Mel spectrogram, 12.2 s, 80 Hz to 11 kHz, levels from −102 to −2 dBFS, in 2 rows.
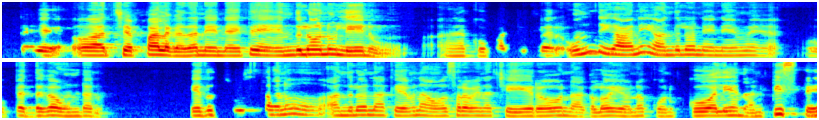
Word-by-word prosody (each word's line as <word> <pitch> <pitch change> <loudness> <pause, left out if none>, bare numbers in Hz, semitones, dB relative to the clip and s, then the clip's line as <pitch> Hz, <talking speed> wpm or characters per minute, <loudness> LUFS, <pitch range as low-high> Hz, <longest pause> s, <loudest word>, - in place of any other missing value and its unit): టయె 220 -3 +3 0.3
వా 210 - +7 0.2
చెప్పాలి 225 +1 +7
గదా! 190 +1 +3
నేనైతే 195 +3 +2 0.2
ఎందులోనూ 245 +4 +5
లేను. 205 -5 +1 0.6
నాకు 185 0 -10
పర్టిక్యులర్ 310 - -4
ఉంది 335 +6 0
గానీ, 240 +7 +3
అందులో 230 +2 -1
నేనేమి 210 0 -7 0.4
ఓ - - -14
పెద్దగా 200 +1 +1
ఉండను. 180 +1 -7 0.7
ఏదో 205 +3 0
చూస్తానూ, 450 - -3 0.3
అందులో 205 +2 -2
నాకేవైనా 210 0 -4
అవసరమైన 195 +1 -3
చీరో, 180 0 -1 0.2
నగలో 170 +2 -4
ఏవన్నా 180 +1 -5
కొనుక్కోవాలి 185 +3 0
అననిపిస్తే 190 +5 0
205 Hz, 130 wpm, -19 LUFS, 185-230 Hz, 0.7 s, వా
